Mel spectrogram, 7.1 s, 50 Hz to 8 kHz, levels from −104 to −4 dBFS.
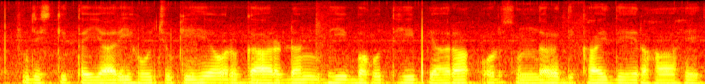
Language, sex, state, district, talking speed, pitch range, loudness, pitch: Hindi, male, Madhya Pradesh, Dhar, 145 wpm, 105-110 Hz, -20 LUFS, 105 Hz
